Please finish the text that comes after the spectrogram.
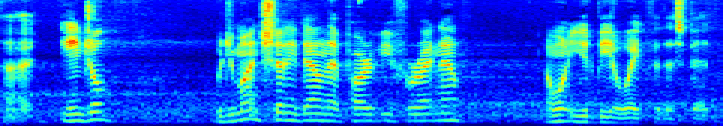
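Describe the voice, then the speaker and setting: A man playing an earnest, protective rebel leader in a sci-fi radio drama, speaking reassuringly with breathy pauses. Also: a little high, lively intonation, noisy background. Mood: rallying.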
